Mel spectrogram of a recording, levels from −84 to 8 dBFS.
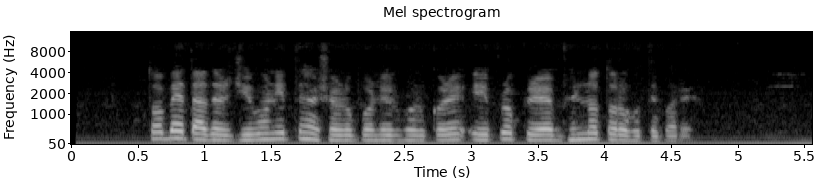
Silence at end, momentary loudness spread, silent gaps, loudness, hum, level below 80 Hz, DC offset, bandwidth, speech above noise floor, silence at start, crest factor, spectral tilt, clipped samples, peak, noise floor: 0 s; 9 LU; none; -26 LUFS; 50 Hz at -45 dBFS; -44 dBFS; under 0.1%; 11 kHz; 23 dB; 0.05 s; 16 dB; -8 dB/octave; under 0.1%; -12 dBFS; -49 dBFS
